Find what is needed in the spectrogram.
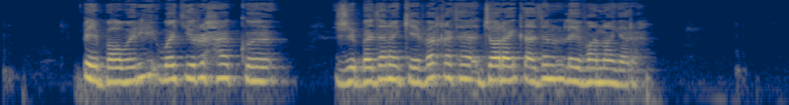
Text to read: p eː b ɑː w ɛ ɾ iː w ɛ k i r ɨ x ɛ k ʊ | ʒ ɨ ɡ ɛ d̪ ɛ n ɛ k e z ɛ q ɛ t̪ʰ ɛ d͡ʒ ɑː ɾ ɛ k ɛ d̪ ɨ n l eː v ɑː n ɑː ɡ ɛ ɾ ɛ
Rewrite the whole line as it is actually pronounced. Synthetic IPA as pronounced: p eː b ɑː w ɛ ɾ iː w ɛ k i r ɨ ħ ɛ k ʊ | ʒ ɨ b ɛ d̪ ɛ n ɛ k e v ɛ q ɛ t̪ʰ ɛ d͡ʒ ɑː ɾ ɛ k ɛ d̪ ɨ n l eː v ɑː n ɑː ɡ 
